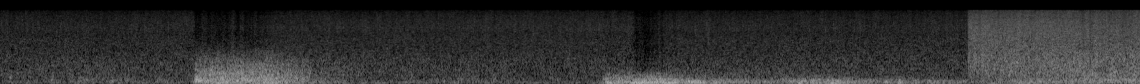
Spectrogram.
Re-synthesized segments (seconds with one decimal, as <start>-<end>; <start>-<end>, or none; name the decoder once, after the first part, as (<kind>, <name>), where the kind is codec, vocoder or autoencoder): 2.7-5.9 (vocoder, Vocos); 6.5-7.7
